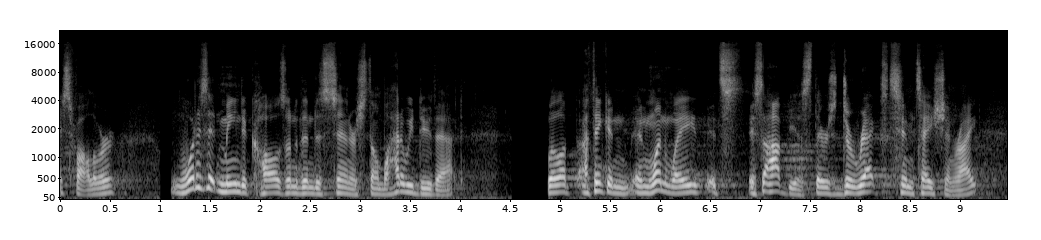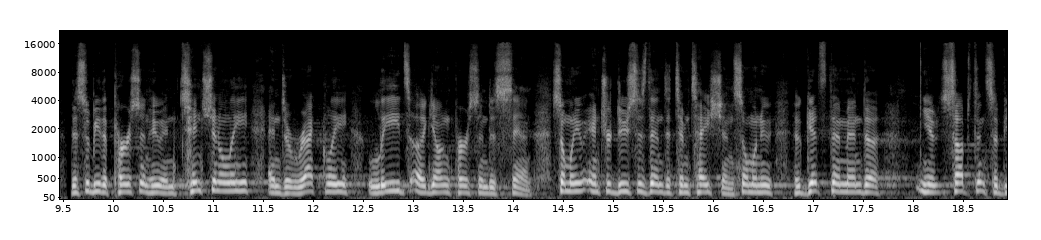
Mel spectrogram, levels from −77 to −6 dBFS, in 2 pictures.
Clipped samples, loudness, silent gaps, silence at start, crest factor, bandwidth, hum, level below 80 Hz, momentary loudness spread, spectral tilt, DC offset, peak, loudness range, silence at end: under 0.1%; -26 LUFS; 1.01-1.10 s, 4.52-4.86 s; 0 s; 20 dB; 17 kHz; none; -60 dBFS; 5 LU; -4.5 dB/octave; under 0.1%; -6 dBFS; 3 LU; 0 s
